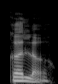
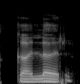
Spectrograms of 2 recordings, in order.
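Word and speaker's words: colour: this word once again color many of you people also call this as color wherein you can hear the sound of r but actually we don't say this loudly we only say color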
